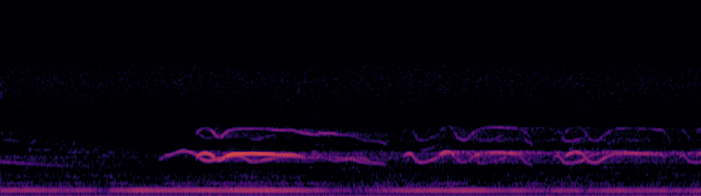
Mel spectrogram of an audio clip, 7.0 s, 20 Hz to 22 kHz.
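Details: Golden jackals at Matsalu on 28 February 2023 howl together in a wavering chorus, several voices sliding and warbling up and down over a low hum, while a female White-tailed Eagle listens.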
